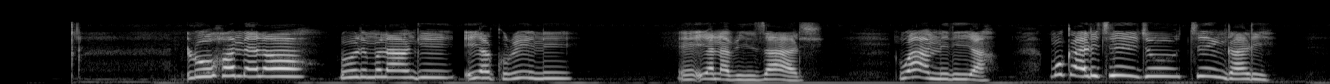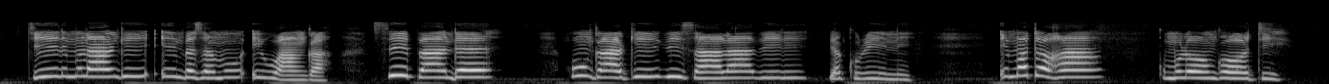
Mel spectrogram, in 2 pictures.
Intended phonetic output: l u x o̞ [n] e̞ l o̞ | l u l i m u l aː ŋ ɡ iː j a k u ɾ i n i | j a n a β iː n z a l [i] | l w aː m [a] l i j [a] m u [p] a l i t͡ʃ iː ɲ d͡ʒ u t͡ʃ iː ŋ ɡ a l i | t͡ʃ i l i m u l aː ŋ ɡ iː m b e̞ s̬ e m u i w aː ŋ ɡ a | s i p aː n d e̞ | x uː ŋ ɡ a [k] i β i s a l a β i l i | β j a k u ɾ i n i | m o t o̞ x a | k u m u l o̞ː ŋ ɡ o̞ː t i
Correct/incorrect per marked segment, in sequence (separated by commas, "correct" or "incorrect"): incorrect, correct, incorrect, correct, incorrect, correct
